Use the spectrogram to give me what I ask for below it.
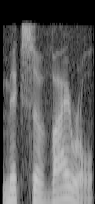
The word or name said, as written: myxoviral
